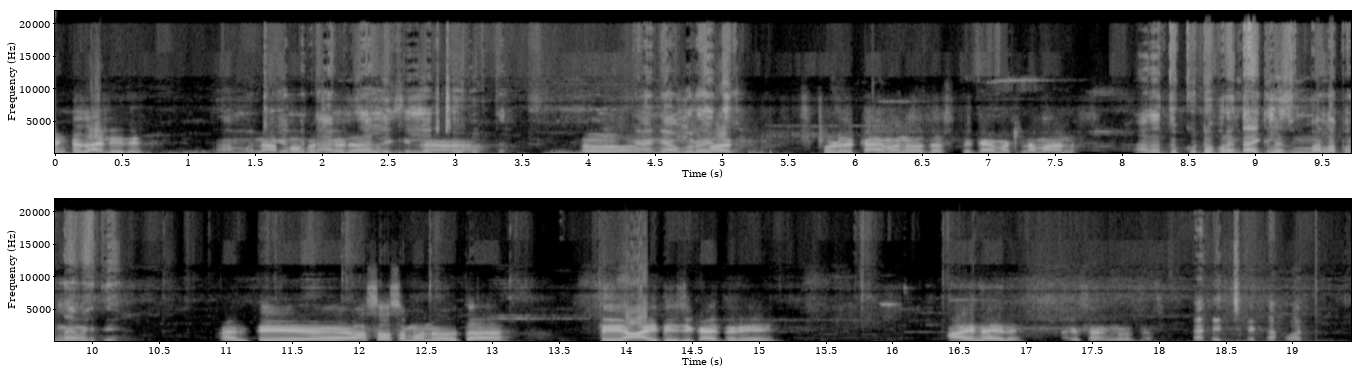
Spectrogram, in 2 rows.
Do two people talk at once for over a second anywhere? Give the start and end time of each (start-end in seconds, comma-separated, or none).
none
